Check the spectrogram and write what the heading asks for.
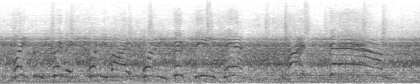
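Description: Archival radio play-by-play: an announcer calls a game in a rapid, excited voice over steady crowd noise. The sound is thin, with its top end cut off, like an old AM broadcast recording.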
